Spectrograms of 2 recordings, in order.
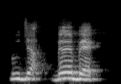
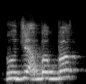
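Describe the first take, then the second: First: "bebek" said with clear open e, bébék, falling; "rujak bebek" with full e vowels, standard Jakarta way. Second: "bebek" said with both e as schwa, bəbək, rising; "rujak bebek" with flat schwa vowels, Sumatran style; Sumatran-style bəbək with a light rise. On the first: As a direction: clear bébék, ending on a fall. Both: Shown as a demonstration. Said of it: "orang Sumatera ... rujak bebek".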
